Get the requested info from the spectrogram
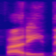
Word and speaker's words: Fady: Well, Fady, thank you so much for taking the time.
